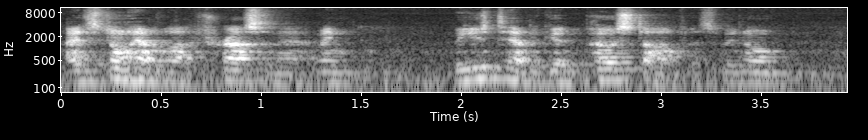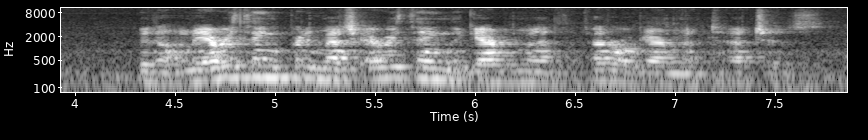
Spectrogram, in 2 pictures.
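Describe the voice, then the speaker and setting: Noticeable background noise and audible room echo surround a man speaking very fast. His medium-pitched voice shows ordinary pitch variation. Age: 60s. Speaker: city council member. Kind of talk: council meeting discussion. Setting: city council meeting. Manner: halting.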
